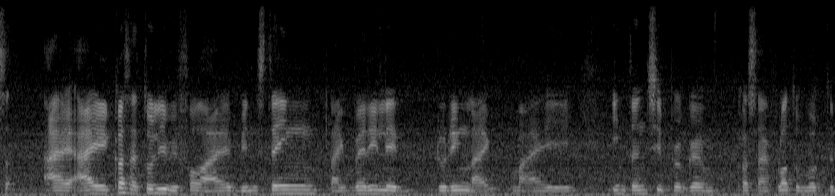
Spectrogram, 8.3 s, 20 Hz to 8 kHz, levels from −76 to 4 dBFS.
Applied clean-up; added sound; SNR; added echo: none; Engine; 15 dB; none.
